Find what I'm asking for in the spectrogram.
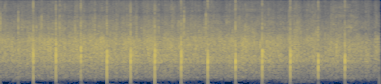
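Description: Steady applause at a breast cancer medical conference honours the German Cancer Prize winners, a dense wash of clapping marked by sharp, evenly spaced loud claps recurring about twice a second.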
